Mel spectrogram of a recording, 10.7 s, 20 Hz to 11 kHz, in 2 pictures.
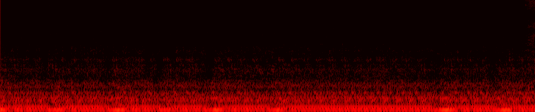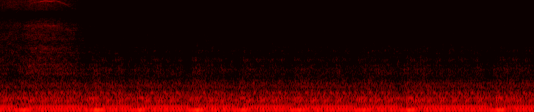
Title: Audi 2.0 tdi rough idle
